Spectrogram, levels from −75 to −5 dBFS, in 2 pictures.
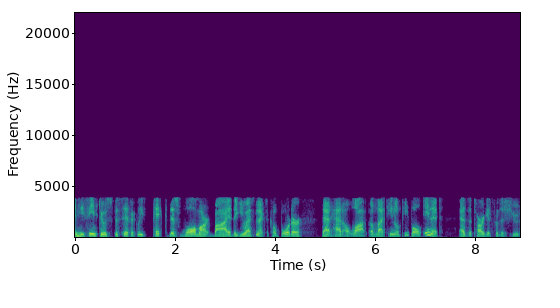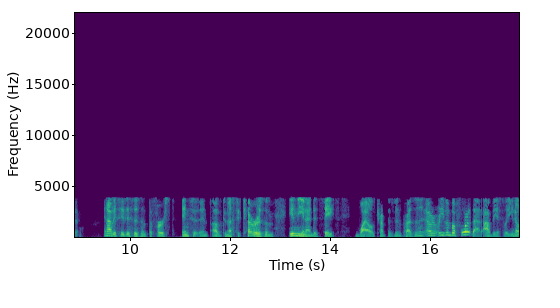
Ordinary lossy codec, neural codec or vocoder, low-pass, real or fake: AAC, 16 kbps; codec, 16 kHz, 1.1 kbps, Voila-Tokenizer; 7.2 kHz; fake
